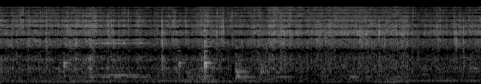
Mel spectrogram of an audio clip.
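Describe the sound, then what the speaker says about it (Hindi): Capsicum with softened carrot frying on a tawa for tawa pulao, a loud, steady sizzle with repeated stirring scrapes and light clinks close by. "तो यहाँ शिमला मिर्च को भी हमने हल्का सा फ्राई कर लिया है।"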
